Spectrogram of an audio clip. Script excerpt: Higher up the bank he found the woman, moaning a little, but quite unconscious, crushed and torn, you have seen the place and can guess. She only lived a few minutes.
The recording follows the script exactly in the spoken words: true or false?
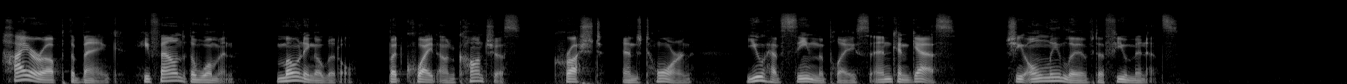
true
